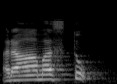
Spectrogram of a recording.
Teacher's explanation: visarga changes to s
